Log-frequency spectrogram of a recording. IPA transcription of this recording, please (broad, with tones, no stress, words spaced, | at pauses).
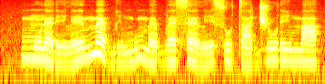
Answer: mũ˧ɾɛ˨ɾi˨le˨˦ mɛ˦˨bi˨mu˨˦ mɛ˧bɛ˦sɛ˦˨li˨˦ su˧ta˨ d͡ʒu˧ɾi˧ma˧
